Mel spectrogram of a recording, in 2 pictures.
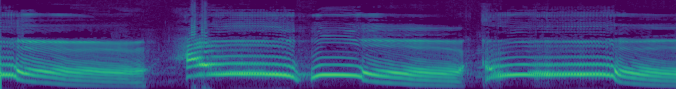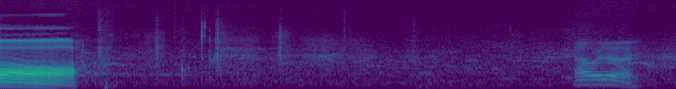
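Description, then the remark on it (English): A voice imitates the calls of screech owls, small owls: loud, wavering wails that slide downward in pitch, a few in close succession, then a quieter pause and one short final cry. “Now down around home, we used to hear some of the screech owls, the smaller owls, and if you're sleeping soundly and happen to wake up, they could just about scare you to death.”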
